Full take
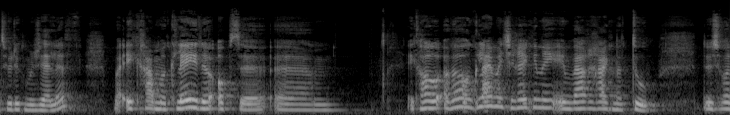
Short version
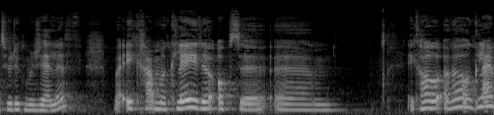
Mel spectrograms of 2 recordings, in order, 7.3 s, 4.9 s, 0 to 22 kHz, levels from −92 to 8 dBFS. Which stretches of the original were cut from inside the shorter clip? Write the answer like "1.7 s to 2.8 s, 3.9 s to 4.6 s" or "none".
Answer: none

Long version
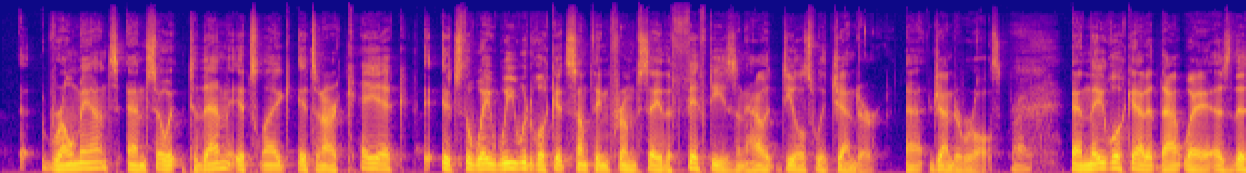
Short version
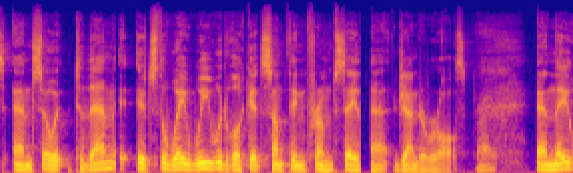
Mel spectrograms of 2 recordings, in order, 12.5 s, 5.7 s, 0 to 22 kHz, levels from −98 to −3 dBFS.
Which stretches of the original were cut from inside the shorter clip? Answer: 2.3 s to 4.2 s, 6.6 s to 8.9 s

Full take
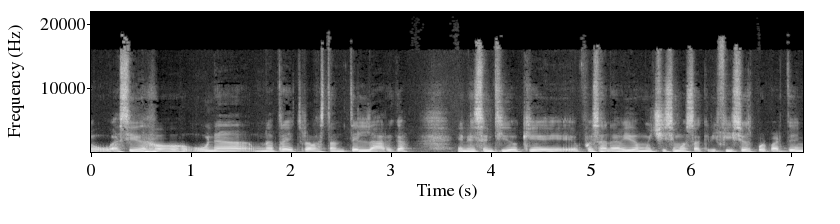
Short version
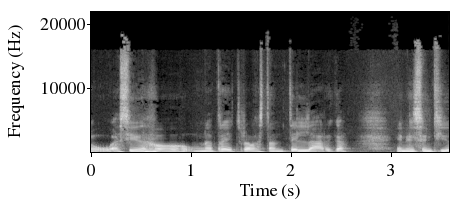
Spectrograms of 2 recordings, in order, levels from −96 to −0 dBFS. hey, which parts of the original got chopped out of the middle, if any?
1.0 s to 1.6 s

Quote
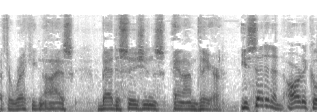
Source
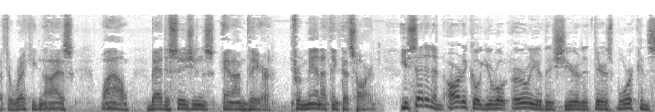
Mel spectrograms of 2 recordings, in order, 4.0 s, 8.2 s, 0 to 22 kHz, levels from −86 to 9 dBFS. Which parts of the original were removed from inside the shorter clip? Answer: 1.2 s to 1.8 s, 3.6 s to 5.0 s

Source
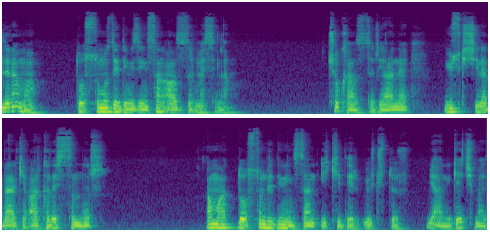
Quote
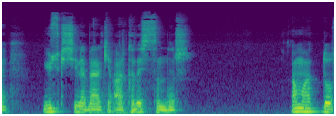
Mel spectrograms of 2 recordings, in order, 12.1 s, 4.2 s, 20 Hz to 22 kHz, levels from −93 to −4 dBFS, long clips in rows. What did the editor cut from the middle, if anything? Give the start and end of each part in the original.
none

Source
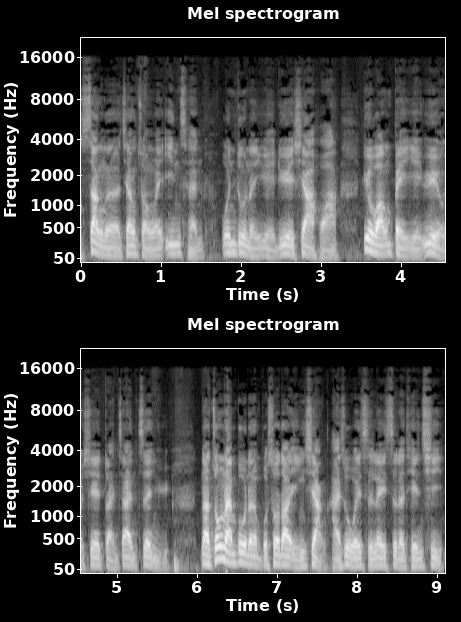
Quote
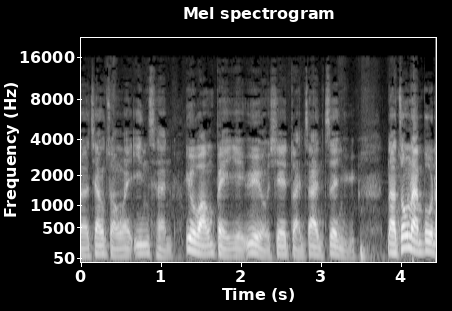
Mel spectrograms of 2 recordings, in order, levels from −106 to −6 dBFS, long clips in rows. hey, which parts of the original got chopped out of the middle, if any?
1.7 s to 3.5 s

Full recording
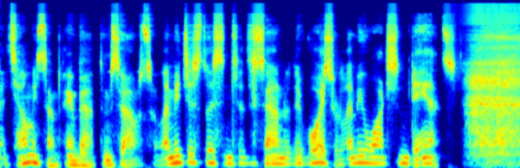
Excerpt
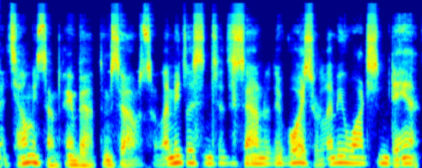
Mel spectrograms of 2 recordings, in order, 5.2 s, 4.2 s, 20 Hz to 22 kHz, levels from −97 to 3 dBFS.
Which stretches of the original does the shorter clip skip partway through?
1.8 s to 2.0 s

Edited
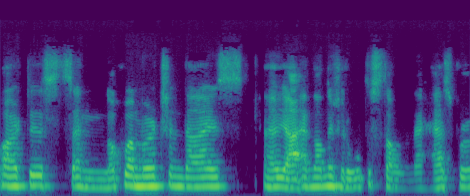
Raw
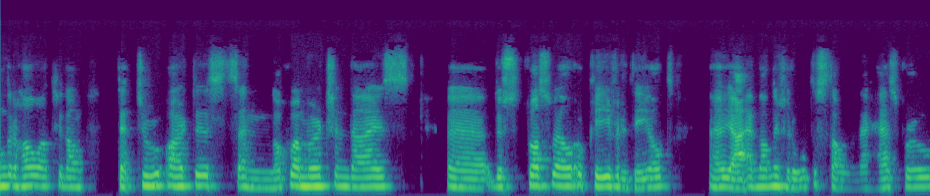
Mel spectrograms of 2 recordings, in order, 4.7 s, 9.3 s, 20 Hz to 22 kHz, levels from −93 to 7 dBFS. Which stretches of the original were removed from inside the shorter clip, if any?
4.2 s to 7.0 s

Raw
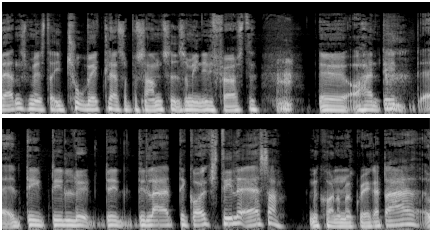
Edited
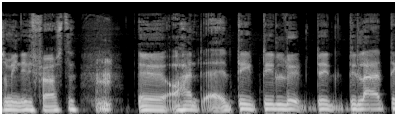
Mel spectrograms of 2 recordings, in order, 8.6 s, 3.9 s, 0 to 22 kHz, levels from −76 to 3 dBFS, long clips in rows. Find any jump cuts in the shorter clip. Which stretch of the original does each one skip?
3.8 s to 4.1 s

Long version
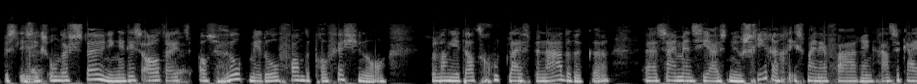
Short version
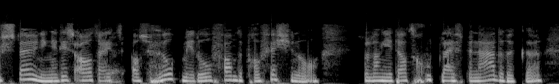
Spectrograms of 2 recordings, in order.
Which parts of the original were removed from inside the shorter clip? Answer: none

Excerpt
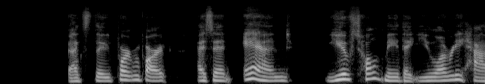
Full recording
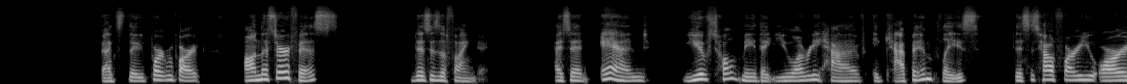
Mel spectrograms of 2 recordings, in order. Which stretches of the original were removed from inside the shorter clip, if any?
2.2 s to 5.4 s

